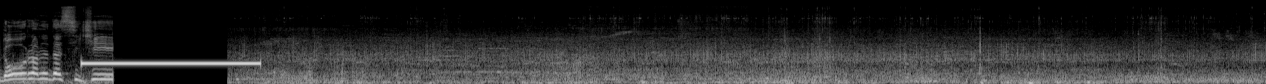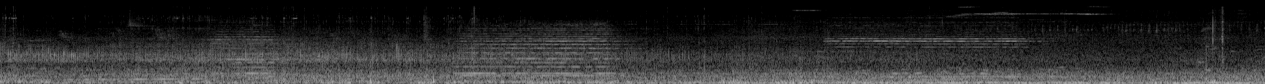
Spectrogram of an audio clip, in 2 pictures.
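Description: Footsteps thud on paving stones.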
